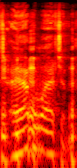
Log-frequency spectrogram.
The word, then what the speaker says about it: Appalachian: Little room when they hired me here and made me learn how to pronounce Appalachian State. And how did you say it? Appalachian.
